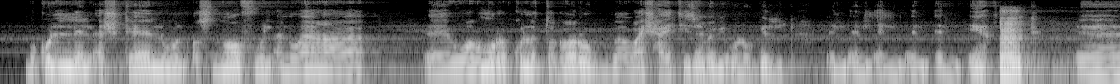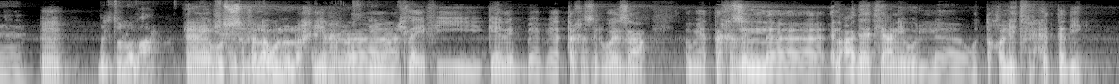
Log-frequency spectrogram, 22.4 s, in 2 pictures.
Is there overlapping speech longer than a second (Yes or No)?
Yes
